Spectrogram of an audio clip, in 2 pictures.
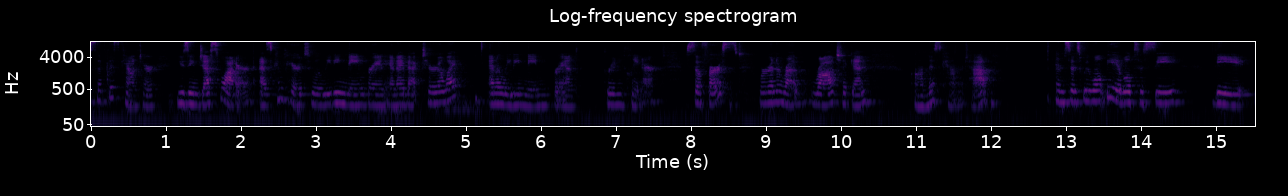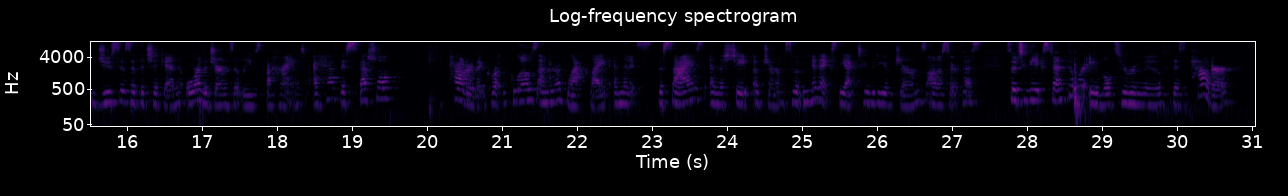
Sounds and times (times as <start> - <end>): Speech: 0.0 - 10.4, 11.0 - 12.2, 12.8 - 19.6, 20.3 - 30.8.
